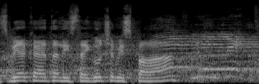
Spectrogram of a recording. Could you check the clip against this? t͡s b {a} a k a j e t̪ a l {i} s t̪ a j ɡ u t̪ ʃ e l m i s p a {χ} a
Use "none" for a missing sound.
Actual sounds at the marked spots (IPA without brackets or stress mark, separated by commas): i, i, ʁ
